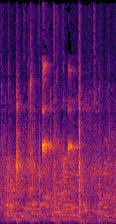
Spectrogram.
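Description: Children's voices in the background of a large echoing hall, with a couple of short dull thuds, one just after the start and one about a second and a half in.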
